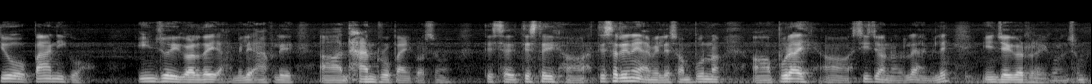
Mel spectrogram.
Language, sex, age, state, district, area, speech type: Nepali, male, 45-60, West Bengal, Kalimpong, rural, spontaneous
